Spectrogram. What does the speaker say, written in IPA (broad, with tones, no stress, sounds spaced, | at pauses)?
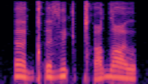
ɐ˦˨ ǃʼ ə˦˨ z ə̃˥ t͡ʃ ǀʰ o˩˥ dˤ ɤ˦˨ o̯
